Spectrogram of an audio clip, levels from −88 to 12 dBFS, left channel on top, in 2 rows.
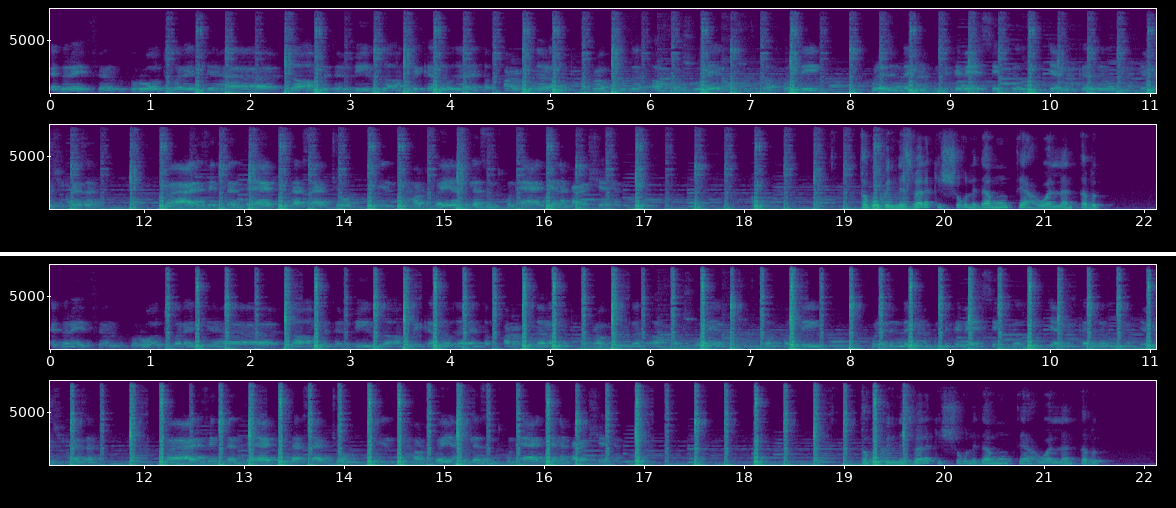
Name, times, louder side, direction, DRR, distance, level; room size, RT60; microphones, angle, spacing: voice 1, 0.0-7.8 8.2-11.6 12.2-16.8, left 1 dB, 20° left, 1 dB, 2.6 m, -41 dB
sound 1, 1.1-5.9 6.2-15.5 15.7-19.6, right 4 dB, 50° right, 1.1 m, -30 dB
sound 2, 4.6-19.6, right 1 dB, 40° left, 3.3 m, -49 dB
voice 2, 19.2-21.6, left 4 dB, 70° left, 8 dB, 0.7 m, -35 dB
8.0 x 7.2 x 4.1 m, 0.27 s
head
